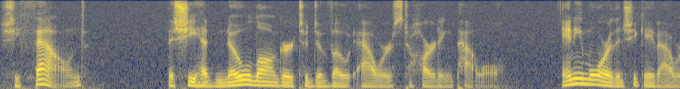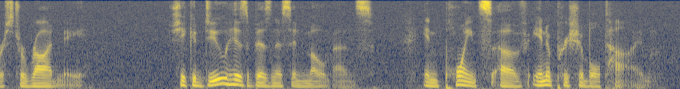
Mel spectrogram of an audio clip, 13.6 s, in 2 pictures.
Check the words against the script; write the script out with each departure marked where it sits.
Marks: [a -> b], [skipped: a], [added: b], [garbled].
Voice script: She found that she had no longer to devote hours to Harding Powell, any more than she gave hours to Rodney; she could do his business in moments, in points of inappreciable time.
She found that she had no longer to devote hours to Harding Powell, any more than she gave hours to Rodney; she could do his business in moments, in points of inappreciable time.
